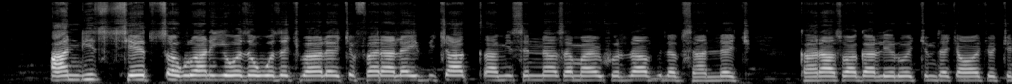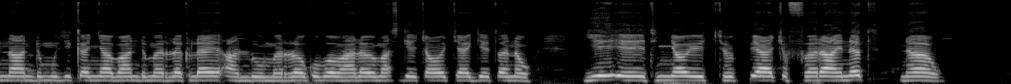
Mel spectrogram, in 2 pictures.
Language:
Amharic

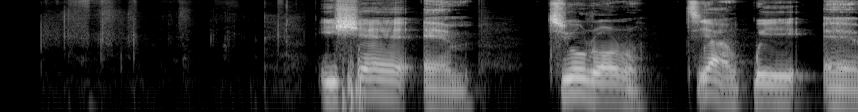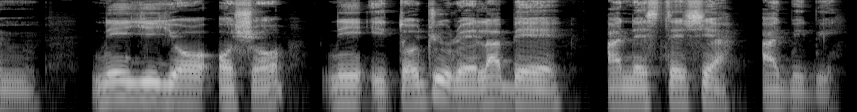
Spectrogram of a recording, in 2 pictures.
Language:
Yoruba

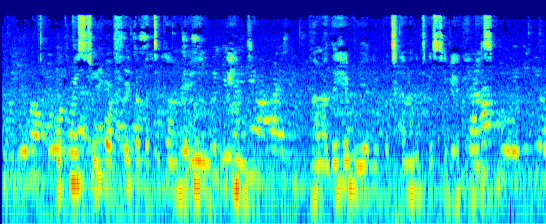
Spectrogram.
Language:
Swahili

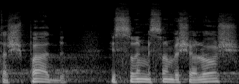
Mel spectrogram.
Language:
Hebrew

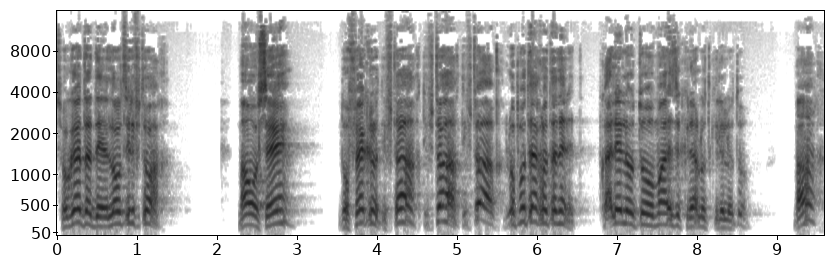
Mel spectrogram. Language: Hebrew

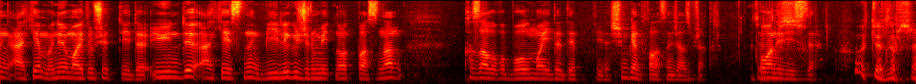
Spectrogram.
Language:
Turkish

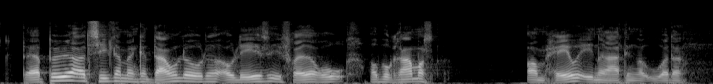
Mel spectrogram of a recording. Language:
Danish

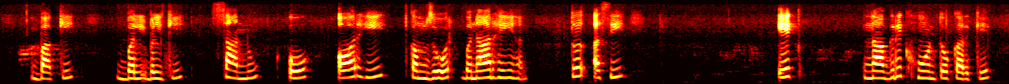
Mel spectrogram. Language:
Punjabi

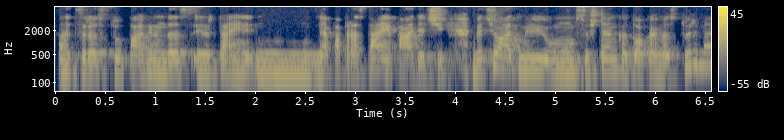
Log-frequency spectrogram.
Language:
Lithuanian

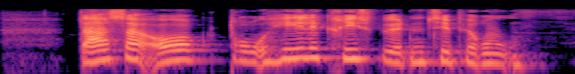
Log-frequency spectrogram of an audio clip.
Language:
Danish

